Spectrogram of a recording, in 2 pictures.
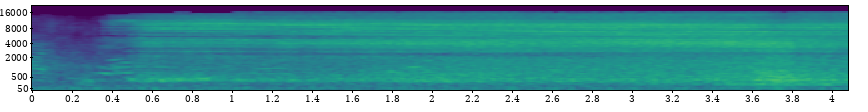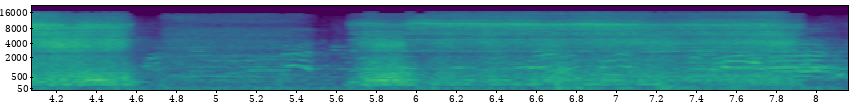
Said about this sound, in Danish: Skal jeg lige puste ballonen op for dig?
